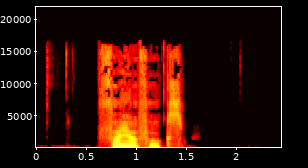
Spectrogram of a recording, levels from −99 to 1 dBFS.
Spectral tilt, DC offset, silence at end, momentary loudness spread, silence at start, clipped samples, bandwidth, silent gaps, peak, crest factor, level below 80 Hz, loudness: -5.5 dB/octave; under 0.1%; 1 s; 19 LU; 0.65 s; under 0.1%; 16.5 kHz; none; -2 dBFS; 20 dB; -52 dBFS; -19 LUFS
